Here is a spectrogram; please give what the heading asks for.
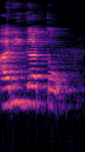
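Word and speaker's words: ありがとう: In arigato, the letter R is pronounced somewhere between R and L. It is like R. Arigato. So it is not similar to the letter R in English where our tongue twists completely, but our tongue has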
